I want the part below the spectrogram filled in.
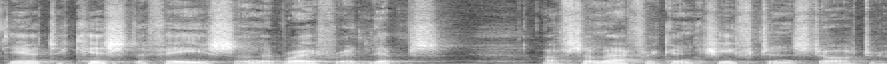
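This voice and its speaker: Speaking at a moderate pace, a man talks with an Irish accent. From Ireland. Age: 70s. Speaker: poet. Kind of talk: poetry reading.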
